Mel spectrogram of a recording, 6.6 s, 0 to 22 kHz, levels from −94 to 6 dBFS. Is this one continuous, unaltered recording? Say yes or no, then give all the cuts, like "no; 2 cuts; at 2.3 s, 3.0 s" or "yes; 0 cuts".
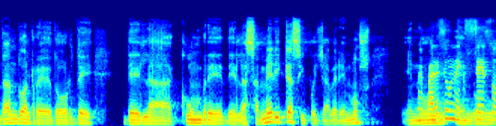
yes; 0 cuts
